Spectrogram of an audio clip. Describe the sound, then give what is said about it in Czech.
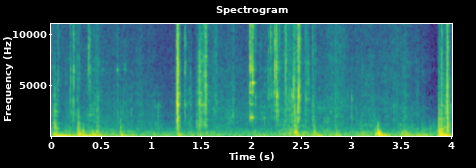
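Shuffling and clicks inside a parked car, with a few sharp metallic jingles like keys and a door being handled as someone climbs out; no one speaks. “A vylezte ven z auta.”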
